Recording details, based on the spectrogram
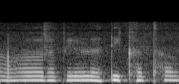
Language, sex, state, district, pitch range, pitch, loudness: Bhojpuri, female, Uttar Pradesh, Ghazipur, 185-195 Hz, 190 Hz, -16 LUFS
